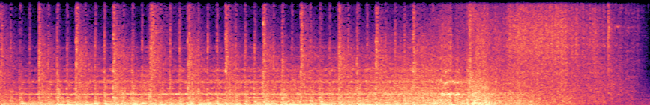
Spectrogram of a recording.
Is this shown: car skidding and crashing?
yes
